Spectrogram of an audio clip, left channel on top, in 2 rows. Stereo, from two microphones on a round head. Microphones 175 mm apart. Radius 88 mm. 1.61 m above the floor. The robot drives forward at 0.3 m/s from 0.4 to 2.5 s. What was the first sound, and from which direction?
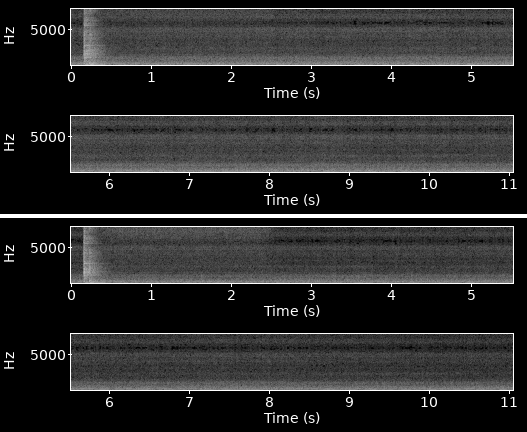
Snoring, 40° right (ahead or behind).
